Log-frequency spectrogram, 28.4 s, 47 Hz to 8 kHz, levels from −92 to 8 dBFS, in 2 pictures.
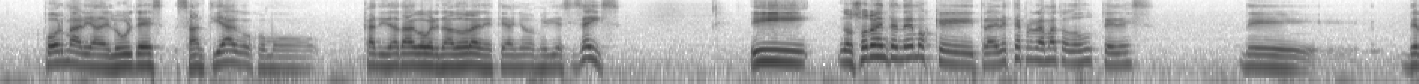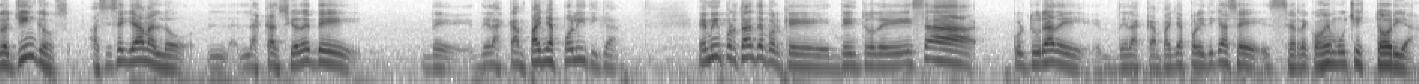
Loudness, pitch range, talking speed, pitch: -26 LUFS, 135-180 Hz, 120 wpm, 150 Hz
